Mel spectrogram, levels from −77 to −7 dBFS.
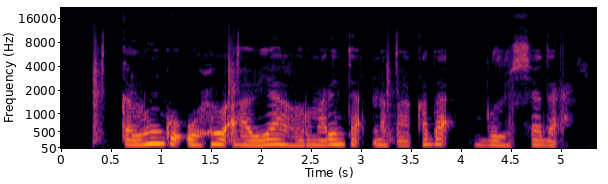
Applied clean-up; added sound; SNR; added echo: neural mask model RNNoise.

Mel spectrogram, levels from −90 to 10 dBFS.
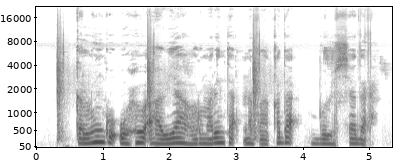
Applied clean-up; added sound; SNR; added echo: none; Gunshot, gunfire; 11 dB; none.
